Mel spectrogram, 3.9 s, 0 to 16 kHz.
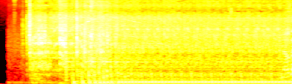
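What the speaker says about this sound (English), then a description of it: "It's a 4-cylinder diesel tractor." A 4-cylinder diesel tractor engine cranks and fires, rising to a loud, close running sound. It then settles into a steady, evenly pulsing idle with a rapid chugging rhythm.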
